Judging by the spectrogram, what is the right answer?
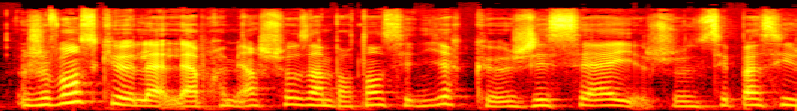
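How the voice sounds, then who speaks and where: On a very clean recording with a silent background, a woman with a Uruguayan accent speaks at a fairly slow pace. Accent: Uruguayan Spanish accent in French, sing-song. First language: Spanish (speaking French). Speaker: fitness club general manager. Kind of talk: interview. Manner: hesitant.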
